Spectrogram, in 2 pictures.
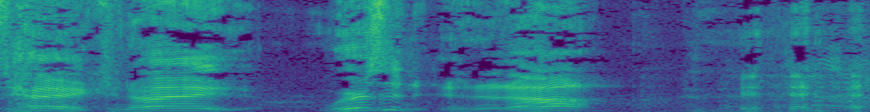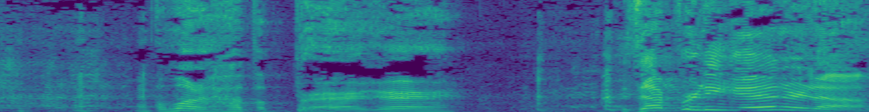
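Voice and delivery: mock American Los Angeles surfer accent. Speaker imitating how another person would do an American accent, in a mock surfer accent. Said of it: "I'm acting like an Australian acting like, like a Amer- New Zealander in, in L.A. being a surfer".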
